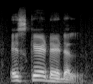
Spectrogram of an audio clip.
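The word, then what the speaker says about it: skedaddle: तो आज का वर्ड यहाँ पर आपका देखने को मिल जाएगा, इसको हम प्रोनाउंस करेंगे स्केडेडल।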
